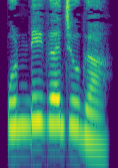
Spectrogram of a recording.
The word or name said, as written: ಉಡ್ಡಿಗಜುಗ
